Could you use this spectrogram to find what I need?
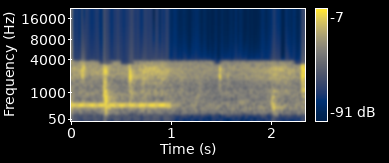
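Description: A telephone line tone heard while a call is being placed holds steady for about a second, then stops. A few scattered soft clicks follow, all faint.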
